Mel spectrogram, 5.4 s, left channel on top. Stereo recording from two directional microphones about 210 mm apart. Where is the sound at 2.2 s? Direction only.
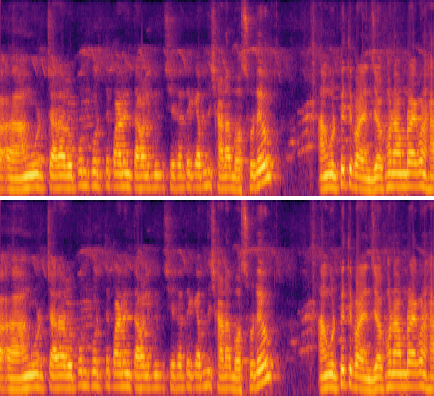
50° right (ahead or behind); by 5.4 s 10° right (ahead or behind).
